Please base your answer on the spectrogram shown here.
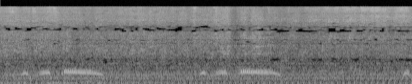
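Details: Brave wild spotted dove from a watering post in Indonesia, during a luring session, cooing twice: short notes then a long falling coo, repeated after about two seconds, over steady vehicle engine noise.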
